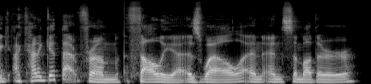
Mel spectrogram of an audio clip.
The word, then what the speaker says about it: Thalia: I kind of get that from Thalia as well, and some other, is it pronounced Talia? I don't remember. No, it's Thalia.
